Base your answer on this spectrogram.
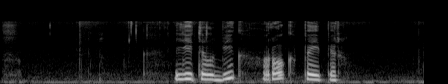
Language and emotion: Russian, neutral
